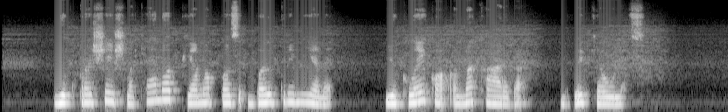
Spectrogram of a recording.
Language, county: Lithuanian, Alytus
